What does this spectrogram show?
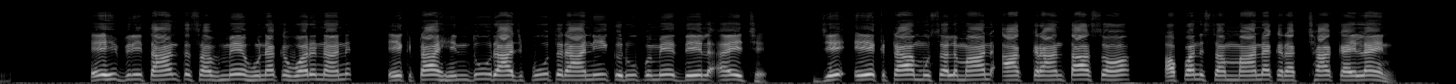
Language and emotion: Maithili, neutral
